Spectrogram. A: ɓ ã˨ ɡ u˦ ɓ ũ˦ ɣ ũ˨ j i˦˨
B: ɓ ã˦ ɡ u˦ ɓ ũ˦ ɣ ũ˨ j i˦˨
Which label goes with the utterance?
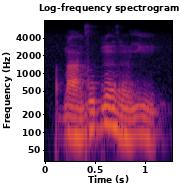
A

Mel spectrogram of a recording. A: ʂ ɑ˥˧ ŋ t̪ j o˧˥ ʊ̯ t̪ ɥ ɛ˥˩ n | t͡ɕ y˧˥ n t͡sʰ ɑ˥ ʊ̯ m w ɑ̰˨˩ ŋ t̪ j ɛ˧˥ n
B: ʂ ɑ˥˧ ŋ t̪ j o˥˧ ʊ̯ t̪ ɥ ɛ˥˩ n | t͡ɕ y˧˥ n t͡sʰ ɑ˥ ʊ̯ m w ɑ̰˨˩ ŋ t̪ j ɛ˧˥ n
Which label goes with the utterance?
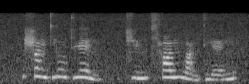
B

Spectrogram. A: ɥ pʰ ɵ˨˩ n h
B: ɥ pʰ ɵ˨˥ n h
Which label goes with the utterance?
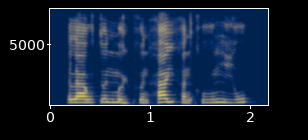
A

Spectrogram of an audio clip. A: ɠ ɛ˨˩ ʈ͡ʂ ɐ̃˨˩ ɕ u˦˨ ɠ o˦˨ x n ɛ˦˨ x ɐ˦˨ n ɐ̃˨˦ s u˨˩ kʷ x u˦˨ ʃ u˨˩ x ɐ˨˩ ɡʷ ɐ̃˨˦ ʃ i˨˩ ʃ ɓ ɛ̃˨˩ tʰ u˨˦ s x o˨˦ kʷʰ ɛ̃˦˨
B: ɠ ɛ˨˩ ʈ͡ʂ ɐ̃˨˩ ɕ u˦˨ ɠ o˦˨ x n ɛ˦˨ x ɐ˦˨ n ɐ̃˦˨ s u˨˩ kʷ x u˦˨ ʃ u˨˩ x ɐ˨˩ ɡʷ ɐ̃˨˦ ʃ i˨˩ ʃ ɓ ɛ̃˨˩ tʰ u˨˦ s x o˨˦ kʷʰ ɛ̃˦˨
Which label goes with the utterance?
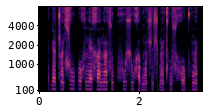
B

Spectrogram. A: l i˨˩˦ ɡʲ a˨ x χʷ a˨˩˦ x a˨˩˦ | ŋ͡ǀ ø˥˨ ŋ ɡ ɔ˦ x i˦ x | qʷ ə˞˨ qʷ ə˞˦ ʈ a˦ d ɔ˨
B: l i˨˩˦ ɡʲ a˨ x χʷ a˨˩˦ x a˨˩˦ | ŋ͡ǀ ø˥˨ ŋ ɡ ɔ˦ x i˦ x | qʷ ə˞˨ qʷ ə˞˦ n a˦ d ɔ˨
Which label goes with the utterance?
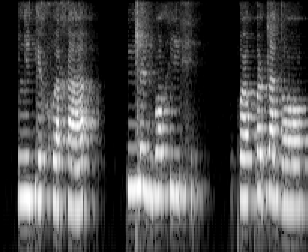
A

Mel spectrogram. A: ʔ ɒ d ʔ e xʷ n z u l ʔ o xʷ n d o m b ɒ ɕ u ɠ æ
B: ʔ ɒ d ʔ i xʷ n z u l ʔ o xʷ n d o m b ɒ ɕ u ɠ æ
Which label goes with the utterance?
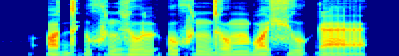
B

